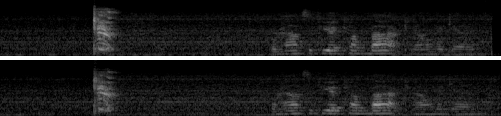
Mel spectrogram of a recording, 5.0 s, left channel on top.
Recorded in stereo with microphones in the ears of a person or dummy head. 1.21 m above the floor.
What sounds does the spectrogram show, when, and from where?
0.9 s a cough: 25° left (ahead or behind), 0.6 m
2.7 s a woman speaking: 40° left (ahead or behind), 6 m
